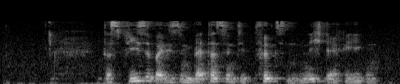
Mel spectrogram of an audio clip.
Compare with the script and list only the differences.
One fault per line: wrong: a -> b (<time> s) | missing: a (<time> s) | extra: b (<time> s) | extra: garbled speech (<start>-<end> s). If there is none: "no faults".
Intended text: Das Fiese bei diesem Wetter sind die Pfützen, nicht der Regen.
no faults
